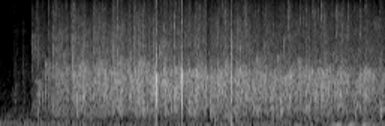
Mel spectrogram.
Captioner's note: applause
